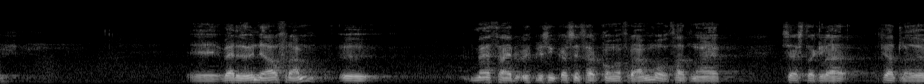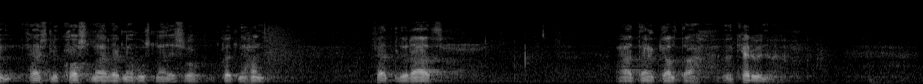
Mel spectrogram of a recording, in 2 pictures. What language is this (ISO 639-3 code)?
isl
